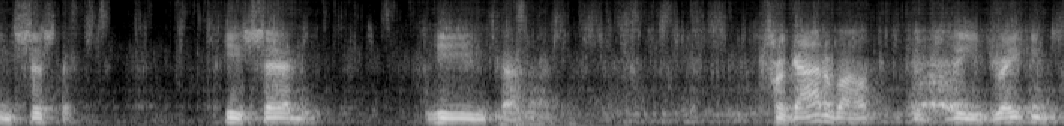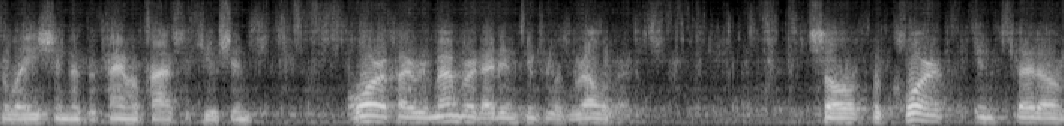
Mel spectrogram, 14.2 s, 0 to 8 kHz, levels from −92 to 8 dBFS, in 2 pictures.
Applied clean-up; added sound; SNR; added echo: neural separator model SepFormer DNS4.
